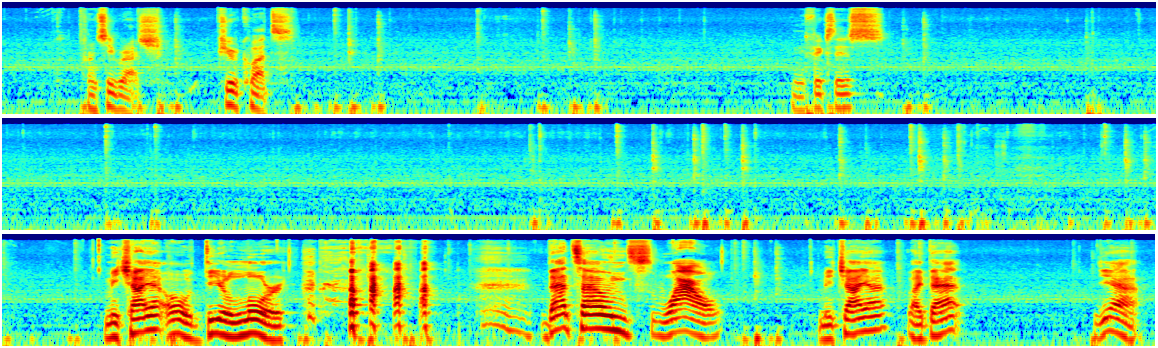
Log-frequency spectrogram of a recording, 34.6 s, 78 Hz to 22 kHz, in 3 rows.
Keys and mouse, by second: 8.2 y, 8.2 f, 10.5-18.6 drag, 10.8 f, 18.7-26.5 drag, 26.9-29.1 drag.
